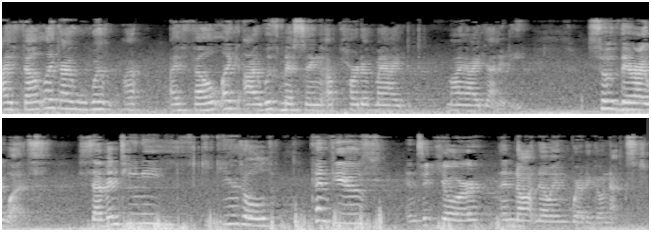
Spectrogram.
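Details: Stuttering in a female high school senior, a self-described person who stutters, with word repetitions during a live graduation speech.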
